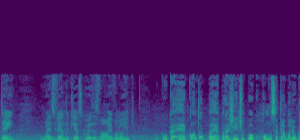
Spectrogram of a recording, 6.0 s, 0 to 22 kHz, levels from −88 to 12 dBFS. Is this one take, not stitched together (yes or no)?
no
